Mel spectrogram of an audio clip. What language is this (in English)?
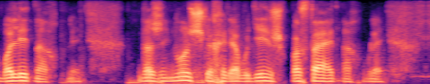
Russian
